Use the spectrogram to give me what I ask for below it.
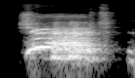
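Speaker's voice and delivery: sudden high loud yelp; startled curse. Real, not acted. Sees his crucible crack, shocked cry. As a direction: blurt it out in shock.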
